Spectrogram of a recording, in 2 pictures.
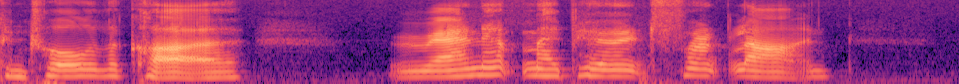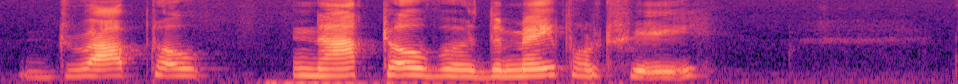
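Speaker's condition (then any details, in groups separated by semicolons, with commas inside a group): Cerebral palsy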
